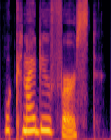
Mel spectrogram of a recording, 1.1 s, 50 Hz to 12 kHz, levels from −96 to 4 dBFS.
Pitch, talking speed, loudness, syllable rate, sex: 260 Hz, 270 wpm, -15 LUFS, 5.6 syllables/s, female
